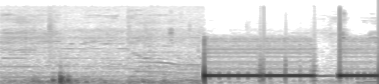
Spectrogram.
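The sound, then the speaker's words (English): After about two seconds of faint background noise, a loud, steady telephone ringing tone sounds through the line on an outgoing call, briefly cutting out once before resuming. “It's not ringing.”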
